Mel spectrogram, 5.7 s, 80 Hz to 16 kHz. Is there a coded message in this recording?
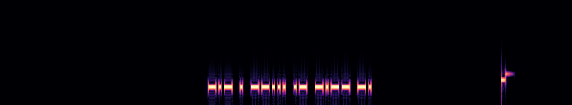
Yes: Morse code from 2.1 to 3.7 s, heard as a keyed tone, about 42 wpm, 700 Hz. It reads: KE7AYN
